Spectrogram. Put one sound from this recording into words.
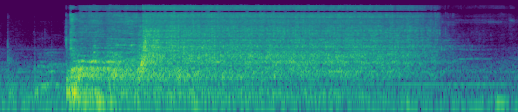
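A toilet flushes loudly with a rushing roar of water.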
